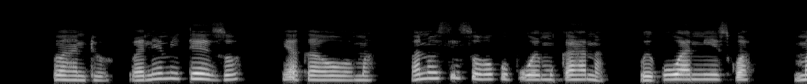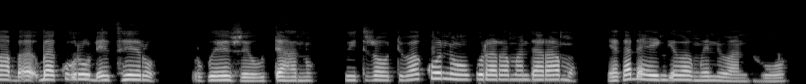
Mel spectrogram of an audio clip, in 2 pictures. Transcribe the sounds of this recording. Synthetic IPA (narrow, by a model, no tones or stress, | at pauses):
ʋantʰu | ʋane̞mite̞zo̞ | ja̰kao̞ma | ʋano̞sisowokupuwemukana | we̞kuwaniswa | makuɾuɗe̞t͡se̞ɾo̞ | rwe̞ʐe̞utaːno̞ | kuitirakutiʋako̞ne̞wo̞kuɾaɾamandaɾamo̞ | jakaɗaiŋɡe̞ʋamwe̞niʋantʰuwo̞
